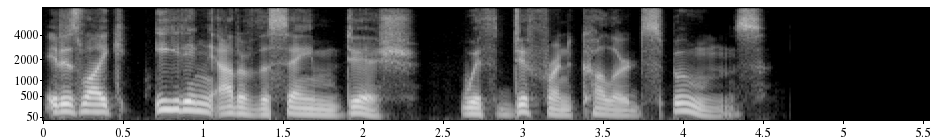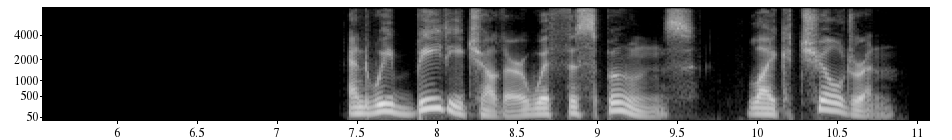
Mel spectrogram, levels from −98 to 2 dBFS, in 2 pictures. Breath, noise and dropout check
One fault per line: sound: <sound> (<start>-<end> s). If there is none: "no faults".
no faults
